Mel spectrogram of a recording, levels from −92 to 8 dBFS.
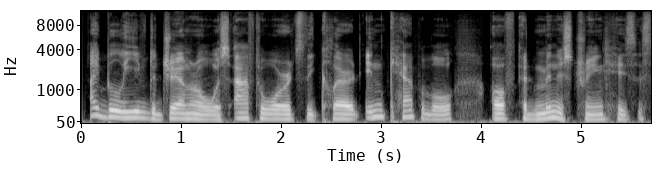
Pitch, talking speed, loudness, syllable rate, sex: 115 Hz, 125 wpm, -16 LUFS, 5.7 syllables/s, male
